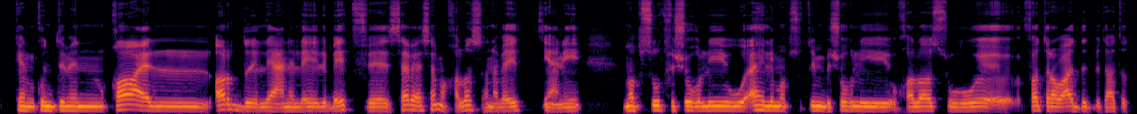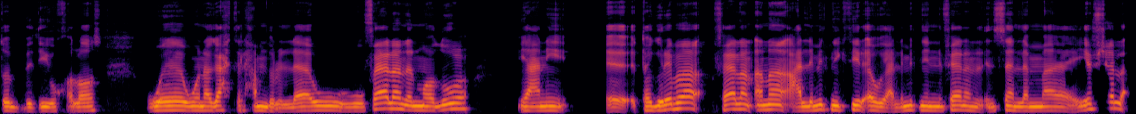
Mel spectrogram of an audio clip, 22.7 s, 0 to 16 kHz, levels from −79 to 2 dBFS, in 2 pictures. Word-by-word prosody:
كان 125 -2 +2
كنت 130 +1 +3
من 130 -1 +2
قاع 155 -1 +3
الأرض 130 +3 -1
اللي 120 0 0
يعني 115 +1 0
اللي 120 +1 -1
اللي 120 0 -1
بقيت 150 +3 -2
في 120 -4 -2
سابع 145 +3 0
سما 155 +3 -3
خلاص، 145 +5 -3
أنا 120 - -3
بقيت 125 +3 -1 0.2
يعني 115 +1 -2 0.4
مبسوط 135 +1 +1
في 130 - -5
شغلي 130 +1 +2
وأهلي 130 +2 +3
مبسوطين 130 0 +1
بشغلي، 125 0 +1
وخلاص 125 +1 -2
وفترة 125 - -1
وعدت 125 0 0
بتاعة 115 0 -5
الطب 125 -3 -3
دي 120 +2 -1
وخلاص، 125 +3 -3 0.4
و 135 +3 +3
ونجحت 130 +2 +1
الحمد 130 -3 0
لله 115 +4 0
وفعلًا 135 +6 +1
الموضوع 145 +7 +1 0.5
يعني 130 0 0 0.3
آآ 460 -1 0 0.2
تجربة 160 +8 +3
فعلًا 165 -1 0
أنا 155 0 +3
علمتني 140 +4 +1
كتير 145 +2 0
أوي، 125 -3 +1
علمتني 135 +4 0
إن 130 -1 +2
فعلًا 145 +2 0
الإنسان 125 +1 -1
لمّا 125 -1 0
يفشل 180 +6 -2
130 Hz, 130 wpm, -22 LUFS, 125-140 Hz, 0.5 s, كنت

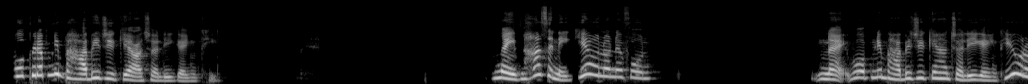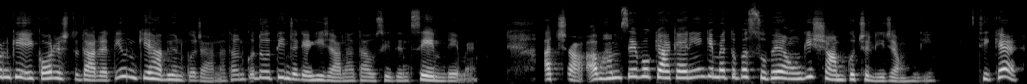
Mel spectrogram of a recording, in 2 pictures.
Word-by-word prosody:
वो 385 - +3
फिर 420 - +6
अपनी 440 +3 +5
भाभी 265 +1 +3
जी 270 -3 -1
के 230 0 -1
यहाँ 185 -5 +3
चली 175 -2 -5
गई 160 -2 -7
थी। - - -21 2.7
नहीं, 285 -5 +6
वहाँ 255 - +1
से 420 -5 -2
नहीं 205 -7 -1
किया 450 +6 +2
उन्होंने 370 -5 0
फ़ोन। 300 -4 -6 1.7
नहीं, 240 -2 +1
वो 300 - -2
अपनी 310 +2 -1
भाभी 270 -2 0
जी 290 +2 -1
के 290 +1 -4
यहाँ 275 -1 +2
चली 215 -4 0
गई 185 -3 -2
थी, 345 - -3
और 470 -6 +4
उनके 340 0 +1
एक 275 -1 -2
और 285 +2 +4
रिश्तेदार 235 -7 -2
रहती 195 - -4
हैं, 375 - 0
उनके 305 -4 -2
यहाँ 260 -4 +4
भी 220 - +1
उनको 195 -3 -4
जाना 160 -2 -12
था। 220 - -6
उनको 235 +1 -8
2-3 305 +1 -1
जगह 235 -5 0
ही 205 - 0
जाना 170 -1 -6
था 180 - -6
उसी 175 +3 -7
दिन, 175 0 -9
सेम 180 -2 +2
डे 165 0 -4
में। 235 +2 -15 0.7
अच्छा, 245 -1 -1
अब 245 +2 +1
हमसे 310 +6 +1
वो 365 +1 +1
क्या 330 -3 +6
कह 310 0 +4
रही 310 +2 0
हैं 365 +1 -3
कि 370 - 0
"मैं 335 -1 +3
तो 340 - -3
बस 340 +1 -1
सुबह 300 0 +4
आऊँगी 270 +6 +1
शाम 225 -10 +1
को 230 - +1
चली 210 -8 -4
जाऊँगी।" 160 +1 -9 0.5
ठीक 250 0 -6
है। 355 0 +5
260 Hz, 205 wpm, -20 LUFS, 205-310 Hz, 2.7 s, फिर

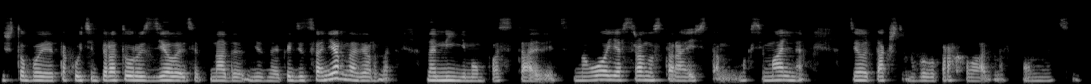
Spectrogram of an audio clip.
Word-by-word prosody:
и 195 - -8
чтобы 190 -2 +1
такую 195 -1 0
температуру 195 +1 +3
сделать, 180 0 +3
это - - -10
надо, 175 -2 0
не 180 -5 -3
знаю, 165 -2 -5
кондиционер, 195 +7 +3
наверно, 195 +1 0 0.3
на 190 -1 +4
минимум 175 -3 +2
поставить. 170 +2 -3
Но 190 +3 +2
я 205 -1 +3
всё 200 0 0
равно 195 -1 +3
стараюсь 180 -2 -2
там - - -8
максимально 195 +2 0 0.4
делать 190 -1 +1
так, 185 0 0
чтобы 170 - -10
было 175 0 -3
прохладно 180 +5 -5
в 215 - -39
комнате. 175 +7 -12
185 Hz, 155 wpm, -24 LUFS, 180-200 Hz, 0.4 s, на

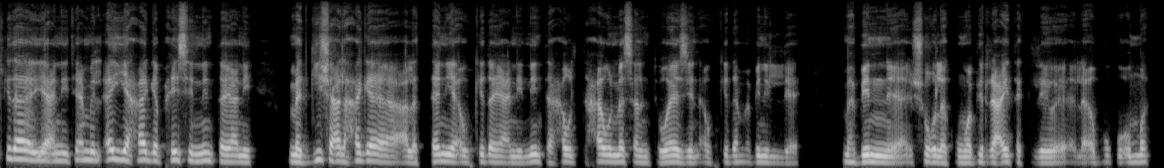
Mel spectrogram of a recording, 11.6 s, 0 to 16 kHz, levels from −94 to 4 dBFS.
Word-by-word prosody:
كده 210 -3 +5
يعني 165 -2 +2
تعمل 190 0 -1
أي 195 -2 +4
حاجة 185 -1 +2
بحيث 180 +3 0
إن 160 0 +1
أنت 170 -2 -2
يعني 140 -2 +1 0.3
ما 150 -2 +4
تجيش 165 +8 -1
على 155 -1 +3
حاجة 160 -5 +2
على 125 -1 -1
التانية 155 +3 +2
أو 135 -1 -4
كده 150 -1 -2
يعني 130 -1 -2
إن 130 - -6
أنت 150 0 0
حاول 145 -2 -2
تحاول 150 0 0
مثلًا 140 -2 -1
توازِن 130 -1 +1
أو 125 -3 -11
كده 140 +3 -6
ما 140 0 -14
بين 135 +1 -2
ال 125 - -7 0.5
ما 150 - -3
بين 140 -1 +3
شُغلك 140 -3 0
وما 130 0 +1
بين 145 +1 -5
رعايتك 135 +1 +1
ل 125 0 0 0.3
لأبوك 140 +3 -8
وأمك؟ 140 +1 -4
145 Hz, 195 wpm, -25 LUFS, 135-160 Hz, 0.5 s, كده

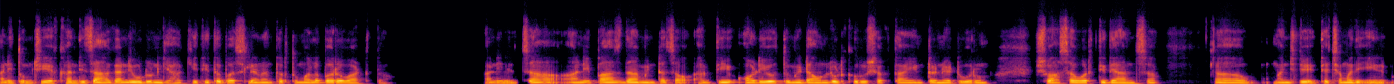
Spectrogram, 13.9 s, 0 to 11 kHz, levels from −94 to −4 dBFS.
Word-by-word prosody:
आणि 155 +2 -1
तुमची 155 0 -2
एखादी 155 0 0
जागा 140 0 +2
निवडून 130 -2 +3
घ्या 125 -1 -4
की 130 - -2
तिथं 130 +1 +2
बसल्यानंतर 130 +1 -1
तुम्हाला 130 -1 0
बरं 130 -1 +6
वाटतं. 120 0 -4 1.0
आणि 150 +1 -3 0.3
जा 140 - +4 0.4
आणि 135 +2 0
5-10 135 -1 +3
मिनिटाचा 130 0 -1 0.2
अगदी 130 +1 +1 0.2
ऑडिओ 130 +1 +5
तुम्ही 130 -1 +2
डाउनलोड 125 +1 +2
करू 125 0 +2
शकता 125 0 -4
इंटरनेटवरून, 120 -1 0 0.6
श्वासावरती 125 0 +2
ध्यानचं. 120 0 -1 0.6
अ, - - +2 0.5
म्हणजे 130 -1 +1
त्याच्यामध्ये 130 0 +1
इ 75 - -2
130 Hz, 130 wpm, -25 LUFS, 125-135 Hz, 1.0 s, बरं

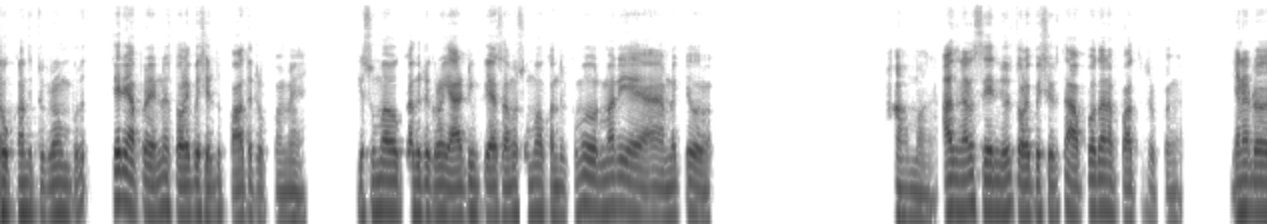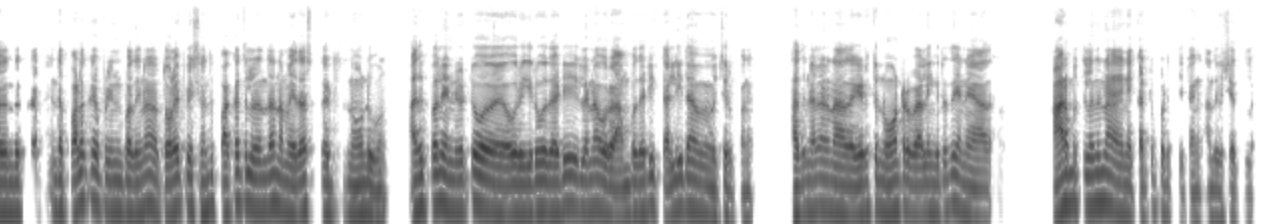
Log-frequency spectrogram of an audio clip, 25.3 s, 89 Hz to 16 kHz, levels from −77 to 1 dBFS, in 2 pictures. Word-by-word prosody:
சும்மாதான் 115 - +6
உட்காந்துட்டு 115 -1 -2
இருக்கிறோம்னு 110 +1 -1
போது, - - -3 0.3
சரி 155 0 +7
அப்புறம் 120 -3 +1
என்ன 130 +2 -1
தொலைபேசி 110 0 +3
எடுத்து 115 +3 -5
பார்த்துட்டுருப்போமே. 95 -2 -2 0.6
இங்க 115 - -2
சும்மா 125 0 +2
உட்காந்துட்டு 115 -1 0
இருக்கிறோம். 110 0 +2
யார்ட்டயும் 105 +2 +2
பேசாம 110 0 +2
சும்மா 115 +1 -1
உட்காந்துருக்கும்போது 115 +5 -1
ஒரு 120 - -3
மாரி 135 0 +1 0.3
ஆ - - +1
நம்மளுக்கே 105 +3 -2
ஒரு 95 - -2 1.9
ஆமாங்க. 95 -3 -5 0.2
அதுனால 125 +1 +3
சரின்னு 125 -1 +3
சொல்லி 125 +1 -1
தொலைபேசி 110 0 +2
எடுத்து 110 - -3
அப்போ 105 +4 0
தான் 125 -1 +4
நான் 115 -1 -7
பார்த்துட்டு 105 +3 -3
இருப்பேங்க. 95 0 -9 0.6
என்னட்ட 120 +1 +3 0.2
இந்த 115 0 0
க 125 0 -4
பழக்கம் 150 +4 +1
எப்டின்னு 125 -3 -3
பார்த்தீங்கன்னா, 120 +3 +1
தொலைபேசி 130 +2 0
வந்து 130 +2 -4
பக்கத்துல 140 +4 +1
இருந்தா, 130 +2 +1
நம்ம 120 -3 0
ஏதாச்சு 125 +2 0
எடுத்து 115 +1 -9
நோண்டுவோம். 110 -3 -1 0.2
அதுக்கு 130 +2 +1
பதிலா 145 -1 +4
என்ன 125 -1 0
விட்டு 150 +5 0
ஒ - - +6 0.3
ஒரு 115 - +3
20 120 0 +2
அடி 135 +4 +1
இல்லனா, 125 0 0
ஒரு 110 - +3
50 115 +3 -1
அடி 135 - -2
தள்ளி 125 +3 +1
தான் 120 -4 0
வச்சிருப்பாங்க. 95 -2 -6 0.4
அதுனால 120 +4 -1
நான் 115 -1 +3
அத 110 -1 +2
எடுத்து 120 +1 -3
நோண்ட்ற 120 +2 +1
வேலைங்கிறது, 115 +4 -1
என்னைய 105 -3 0 0.8
ஆரம்பத்துல 145 -1 +2
இருந்து 145 -2 +1
என்னைய 105 -4 -2
கட்டுப்படுத்திட்டங்க 105 -4 -7
அந்த 100 - -5
விஷயத்துல. 90 - -9
115 Hz, 180 wpm, -25 LUFS, 110-125 Hz, 1.9 s, சரி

